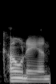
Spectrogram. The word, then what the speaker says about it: Conan: they always call him Conan or Conan it's the only the person I know yeah I mean I mean Howard was an American so in American it it it's Conan I think now you know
